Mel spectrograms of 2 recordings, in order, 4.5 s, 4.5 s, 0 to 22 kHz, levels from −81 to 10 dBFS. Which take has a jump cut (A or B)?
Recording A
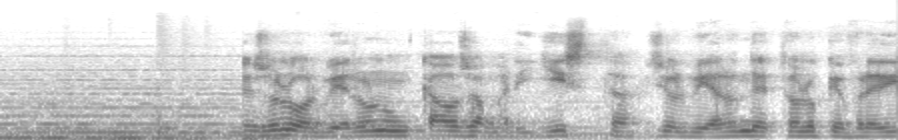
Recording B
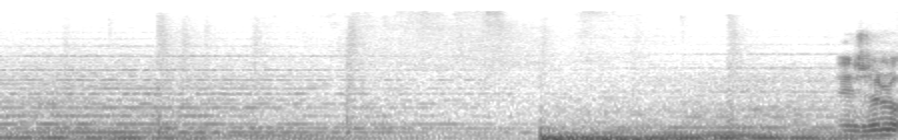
A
